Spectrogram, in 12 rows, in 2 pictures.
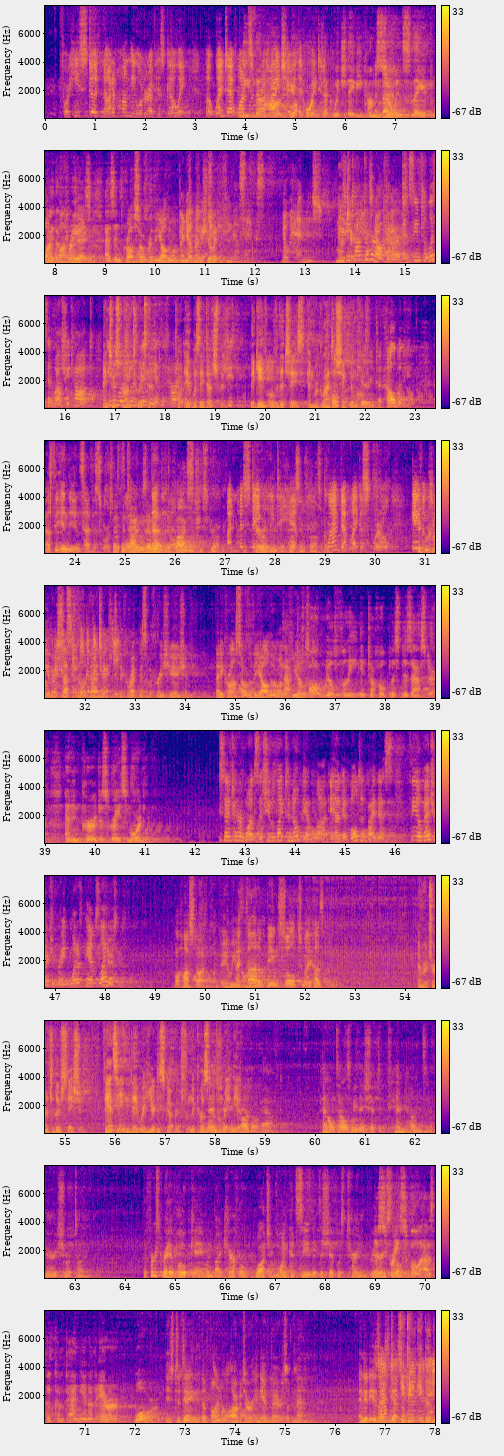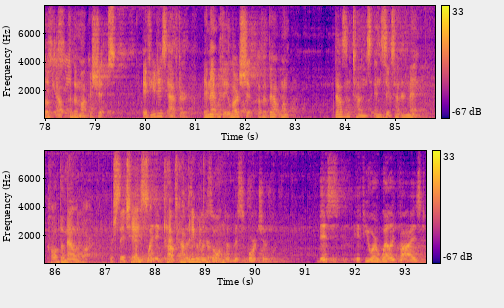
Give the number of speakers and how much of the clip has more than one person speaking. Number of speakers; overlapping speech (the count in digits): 8, about 25%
